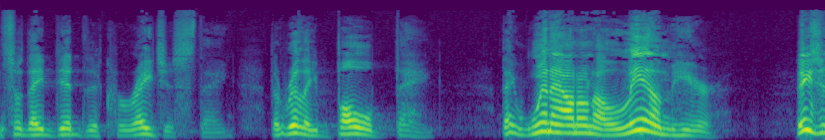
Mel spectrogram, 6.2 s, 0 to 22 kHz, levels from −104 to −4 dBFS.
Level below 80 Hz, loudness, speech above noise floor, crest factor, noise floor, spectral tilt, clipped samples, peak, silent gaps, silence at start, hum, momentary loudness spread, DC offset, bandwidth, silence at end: -70 dBFS; -22 LUFS; 53 dB; 18 dB; -75 dBFS; -5 dB/octave; under 0.1%; -6 dBFS; none; 0 s; none; 20 LU; under 0.1%; 16 kHz; 0 s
